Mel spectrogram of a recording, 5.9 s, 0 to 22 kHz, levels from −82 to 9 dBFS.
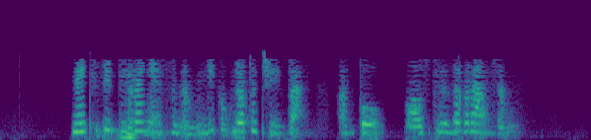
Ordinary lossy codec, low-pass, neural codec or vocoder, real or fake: AAC, 16 kbps; 19.8 kHz; codec, 44.1 kHz, 0.9 kbps, DAC; fake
